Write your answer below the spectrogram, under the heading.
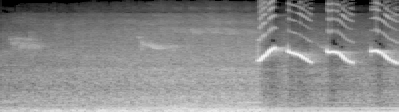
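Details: Orange-headed thrush, whose song is used as a lure to set other birds singing. After low background noise, four loud whistled notes follow, each rising briefly and then sliding down.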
